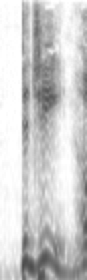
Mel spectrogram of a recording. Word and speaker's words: DeJean: So Cooper DeJean, how are we pronouncing this thing first of all? – DeJean. – Okay, DeJean. Easy enough. Just like it looks, dude's a stud.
